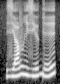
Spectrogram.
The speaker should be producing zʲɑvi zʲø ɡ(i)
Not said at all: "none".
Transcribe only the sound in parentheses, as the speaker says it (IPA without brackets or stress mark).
e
